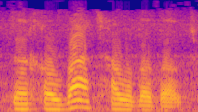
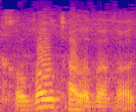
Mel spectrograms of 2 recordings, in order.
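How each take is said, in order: First: The second syllable of the first word has 'a'. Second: The second syllable of the first word has 'o'. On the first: It means duty of the heart, singular. The speaker calls it wrong. "people pronounce it Chovat HaLevavot" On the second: It means duties of the heart, plural. The speaker calls it right. "apparently it should be Chovot HaLevavot"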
